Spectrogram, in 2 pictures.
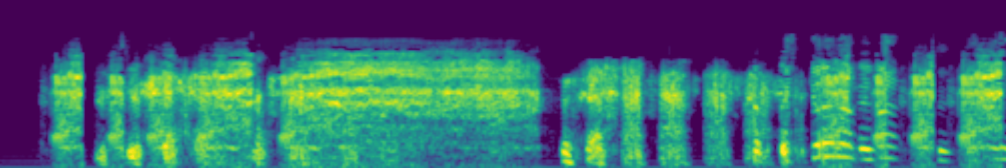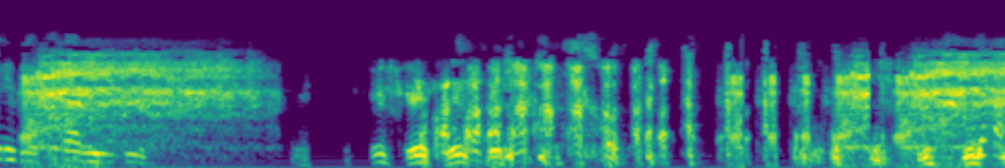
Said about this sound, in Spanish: Pues, no estás escuchando que ya se está quejando. Ya es un ataque de risa. Ya, de gritos. Ya. Escúchalo. Ya pegó de gritos,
